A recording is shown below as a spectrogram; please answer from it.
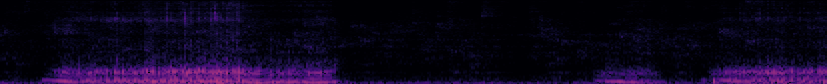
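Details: Two puppies asleep, snoring. Long, throaty, rattling inhalations around a second and a half each, separated by quiet gaps, in a small quiet room.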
